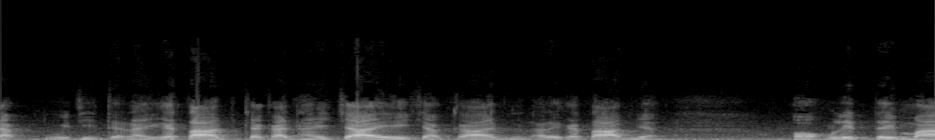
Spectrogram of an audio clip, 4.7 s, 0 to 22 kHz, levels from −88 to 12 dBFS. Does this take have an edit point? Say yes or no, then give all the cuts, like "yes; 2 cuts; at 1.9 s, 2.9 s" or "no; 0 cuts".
no; 0 cuts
